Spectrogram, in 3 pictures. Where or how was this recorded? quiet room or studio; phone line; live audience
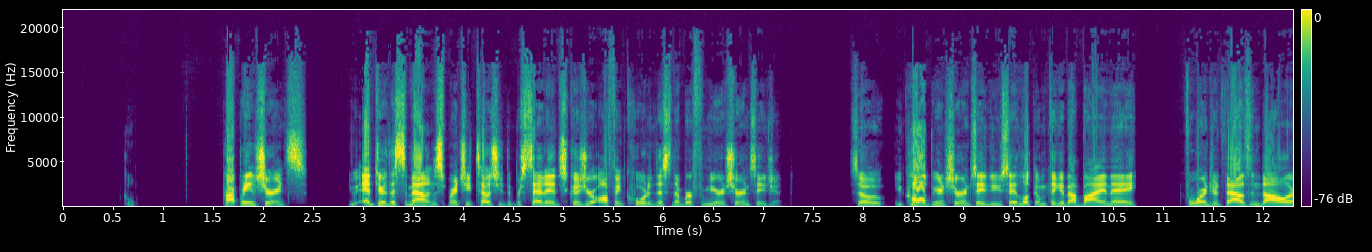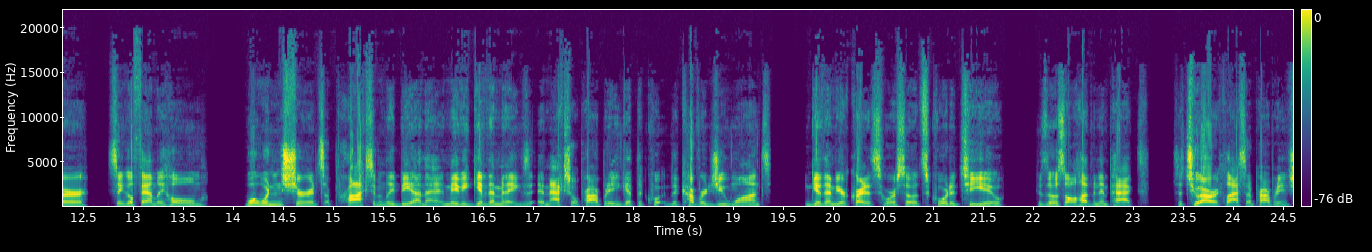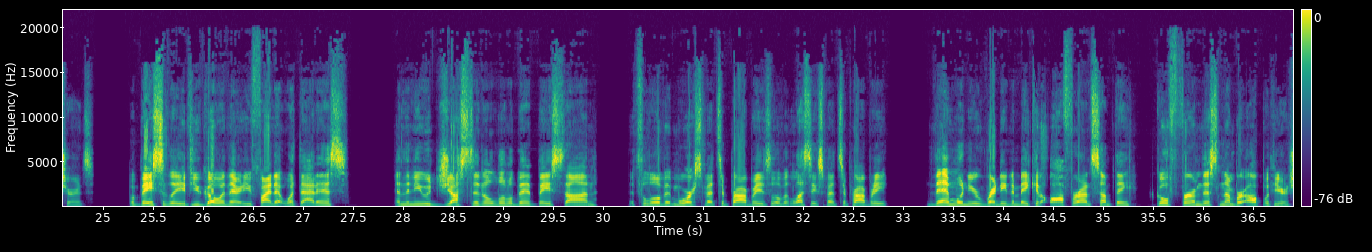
live audience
